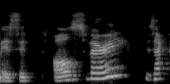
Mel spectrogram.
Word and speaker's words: Olsvary: children fifth graders miss all's very they didn't know how to say it o-l-s-v-a-r-y so i told them it was it was pronounced as if you were saying all's very well thank you the next day i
